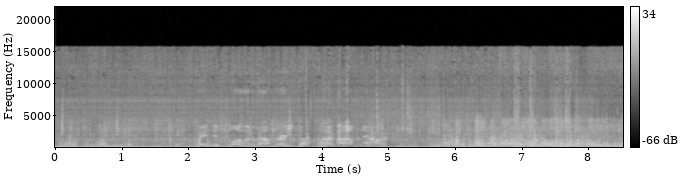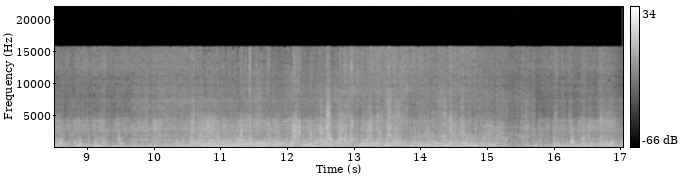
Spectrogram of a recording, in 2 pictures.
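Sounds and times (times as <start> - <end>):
surf crashing on beach: 0.0 - 17.0
wind buffeting microphone: 0.0 - 17.0.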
